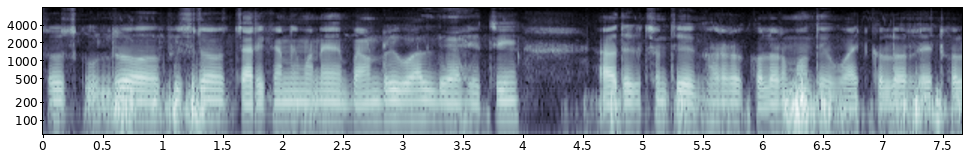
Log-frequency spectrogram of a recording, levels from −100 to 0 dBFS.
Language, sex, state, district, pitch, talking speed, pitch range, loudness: Odia, male, Odisha, Malkangiri, 100 Hz, 150 wpm, 95-105 Hz, -20 LUFS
